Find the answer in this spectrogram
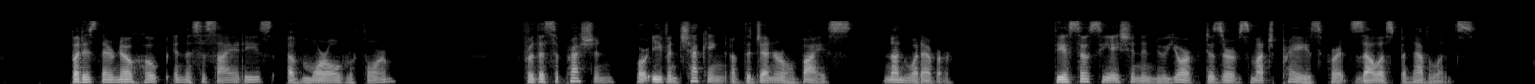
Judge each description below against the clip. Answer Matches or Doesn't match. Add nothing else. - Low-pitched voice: Matches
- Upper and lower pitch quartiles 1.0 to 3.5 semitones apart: Matches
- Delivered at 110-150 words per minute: Matches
